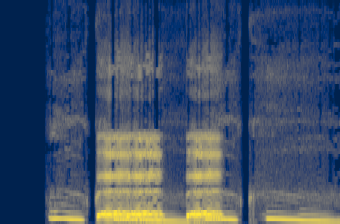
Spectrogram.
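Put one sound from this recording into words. A cartoon sheep bleats with a wavering voice.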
